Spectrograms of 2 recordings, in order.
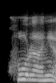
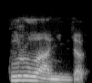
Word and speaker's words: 꾸르안: 그러면은 그래서 코란도 코란이 아니죠. 오가 없는데 오 발음을 쓴 거 아니에요. 영어식으로. 꾸르안입니다. 꾸르안이 아랍어 정확한 발음이에요.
